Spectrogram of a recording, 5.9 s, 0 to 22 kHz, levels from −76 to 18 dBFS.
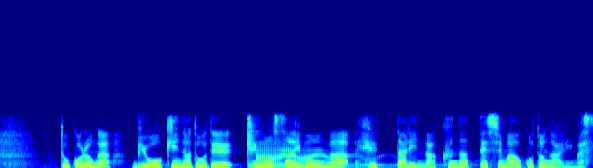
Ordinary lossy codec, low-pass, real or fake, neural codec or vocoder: MP3, 64 kbps; 7.2 kHz; real; none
